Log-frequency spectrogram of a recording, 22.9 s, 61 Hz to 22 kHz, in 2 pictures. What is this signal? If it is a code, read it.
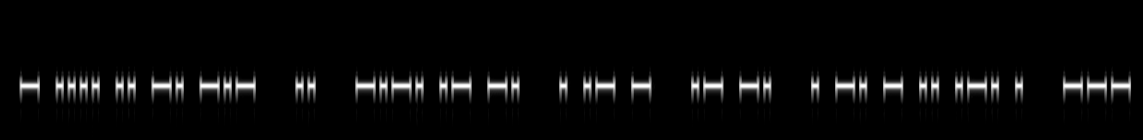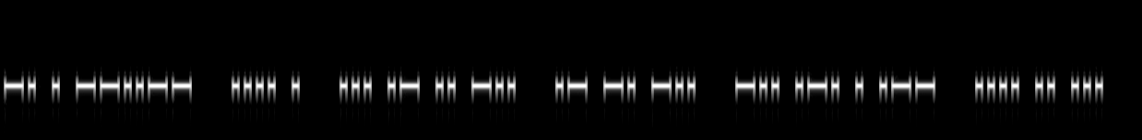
Morse code, heard as a keyed tone, about 20 wpm, 600 Hz. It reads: THINK I CAN EAT AN ENTIRE ONE, HE SAID AND DREW HIS
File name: the old man and the sea / the old man and the sea part 1 20wpm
